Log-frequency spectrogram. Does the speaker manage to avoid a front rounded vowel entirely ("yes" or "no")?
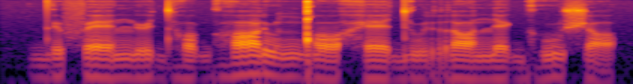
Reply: no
